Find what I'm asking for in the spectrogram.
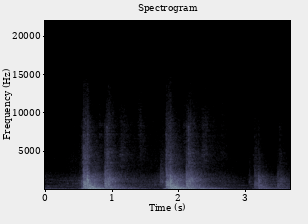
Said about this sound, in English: At which point, we're going to need a revolving door sound effect.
